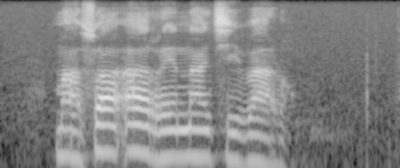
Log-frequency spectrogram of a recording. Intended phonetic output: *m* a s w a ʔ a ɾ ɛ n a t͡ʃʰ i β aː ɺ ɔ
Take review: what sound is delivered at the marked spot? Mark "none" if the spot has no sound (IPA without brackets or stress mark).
m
